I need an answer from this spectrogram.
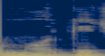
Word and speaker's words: mortgage: में सीख लेते हैं इसमें टी जो है साइलेंट होता है इसको मॉर्गेज बोला जाता है और मॉर्गेज का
